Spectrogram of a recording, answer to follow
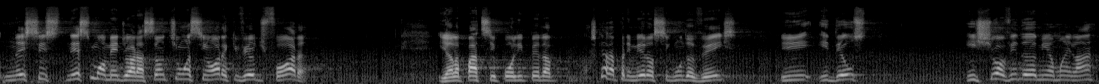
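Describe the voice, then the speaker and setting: A male pastor preaching a sermon, asking the congregation questions and pressing his points with emphasis. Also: high voice. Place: church hall. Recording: reverberant church hall, faint noise.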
